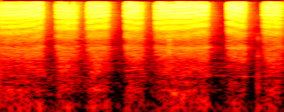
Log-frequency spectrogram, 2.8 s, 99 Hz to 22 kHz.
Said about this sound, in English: Back in the budget paint booth for round 2. I'll give this a couple of coats of X primer.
